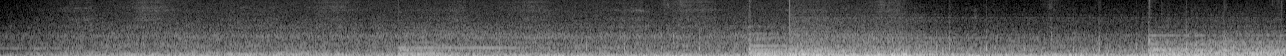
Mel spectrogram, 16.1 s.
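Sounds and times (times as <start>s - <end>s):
train rumbling: 0.0s - 16.0s
held chord of steady tones: 5.0s - 8.4s.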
